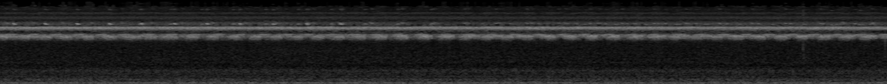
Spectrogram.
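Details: Insect voices in a Japanese environmental sound recording: an unbroken high, bright, fast-pulsing chirping drone in several layers, nearly all energy high-pitched, very little low noise.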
